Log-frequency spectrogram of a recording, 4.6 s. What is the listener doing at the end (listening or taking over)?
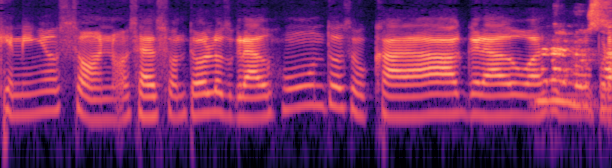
taking over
